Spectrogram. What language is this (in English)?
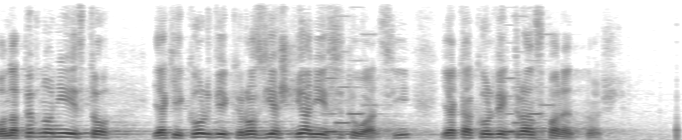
Polish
